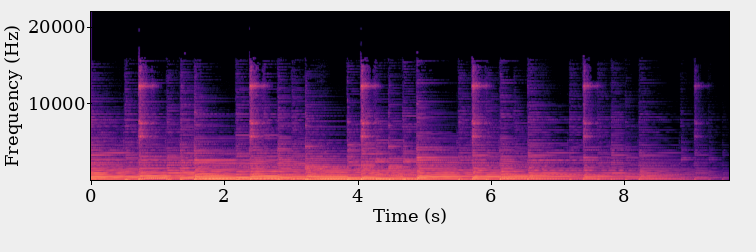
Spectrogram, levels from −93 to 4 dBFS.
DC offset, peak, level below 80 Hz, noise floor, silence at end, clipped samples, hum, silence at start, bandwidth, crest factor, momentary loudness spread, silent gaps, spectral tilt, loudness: under 0.1%; -10 dBFS; -50 dBFS; -46 dBFS; 0.25 s; under 0.1%; none; 0 s; 16 kHz; 16 dB; 12 LU; none; -6 dB/octave; -25 LUFS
